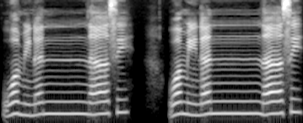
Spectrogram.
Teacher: نون کے اوپر تشدید آ رہی ہے، غنہ کریں گے، یعنی کہ آواز کے ناک کے اندر آواز پیدا کریں گے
